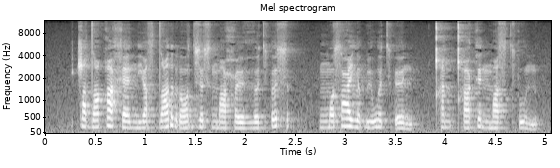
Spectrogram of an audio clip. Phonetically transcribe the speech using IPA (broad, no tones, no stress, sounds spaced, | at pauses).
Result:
t͡ʃ i dˤ i q æ x ɛ n j ø s dˤ u r ɔ d͡z ɵ s ŋ͡m ɑ ħ ø ɦ ɵ t͡sʼ ɵ s | ŋ͡m ɔ s ʕ i l ɵ ɓ ʉ w ɵ t͡sʼ ø n | qʰ i n qʰ ø k ɛ ŋ͡m ɑ s t͡sʼ u n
